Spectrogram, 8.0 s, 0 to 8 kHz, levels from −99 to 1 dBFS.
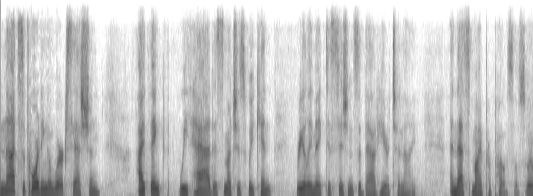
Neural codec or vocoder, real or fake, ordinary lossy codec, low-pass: codec, 16 kHz in and 24 kHz out, 0.6 kbps, FocalCodec, streaming, 4096 codes; fake; Opus, 32 kbps; 7.2 kHz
